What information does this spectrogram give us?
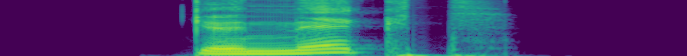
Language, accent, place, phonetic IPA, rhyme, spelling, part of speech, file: German, Germany, Berlin, [ɡəˈnɛkt], -ɛkt, geneckt, verb, De-geneckt.ogg
- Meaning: past participle of necken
